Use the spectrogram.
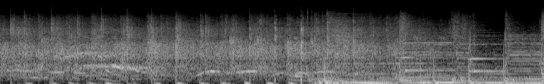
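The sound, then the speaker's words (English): An audience applauds a group of Memphians with dense, steady clapping and a few cheering voices mixed in; about halfway through, music with a deep bass line comes in and plays over the continuing applause. “Please give a round of applause to these extraordinary Memphians.”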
